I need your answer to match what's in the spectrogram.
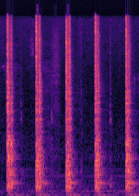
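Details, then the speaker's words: Rusted car floorboard tapped five times away from the rust hole; it rings dull and solid, meaning good metal with only surface rust that can be welded to, unlike bad metal nearby that can be punched through. Solid sheet metal. "that is solid. This metal over here, I could punch right through that. So that's how I came up with that line here."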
